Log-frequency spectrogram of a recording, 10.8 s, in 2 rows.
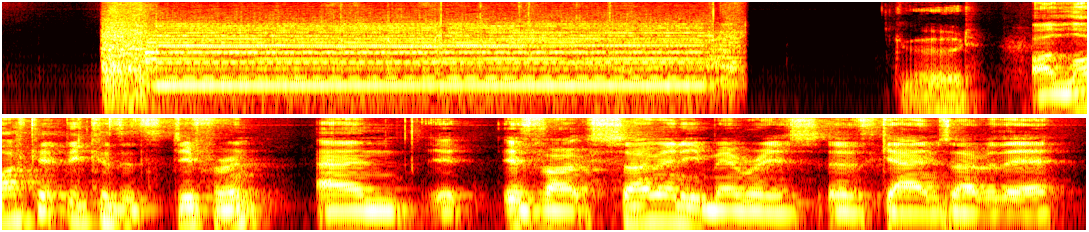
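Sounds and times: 
stadium siren blast: 0.5s - 3.8s
speech: 4.6s - 10.8s.

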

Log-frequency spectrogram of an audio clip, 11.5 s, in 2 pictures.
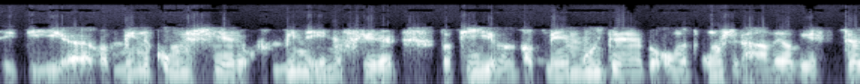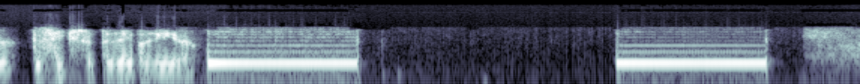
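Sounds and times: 
line noise hiss as the call connects: 0.0s - 7.1s, 8.2s - 9.8s, 11.0s - 11.4s
speech: 0.3s - 7.5s
telephone ringback tone: 7.1s - 8.1s, 9.8s - 10.9s.

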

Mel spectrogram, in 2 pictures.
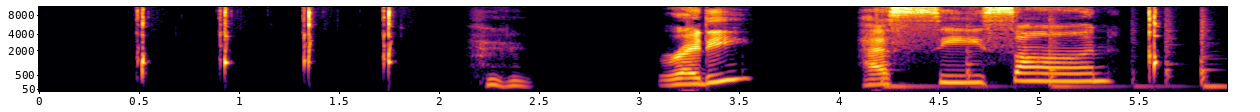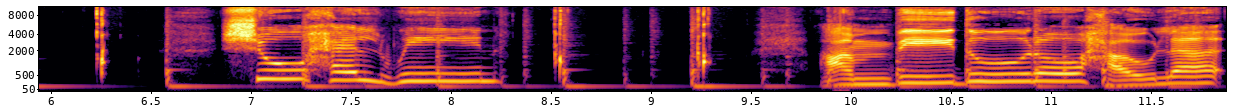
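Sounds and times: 
speech: 2.2s - 5.6s, 6.9s - 8.4s, 9.9s - 11.8s
sharp mouth clicks: 5.5s - 6.4s, 8.5s - 9.4s.

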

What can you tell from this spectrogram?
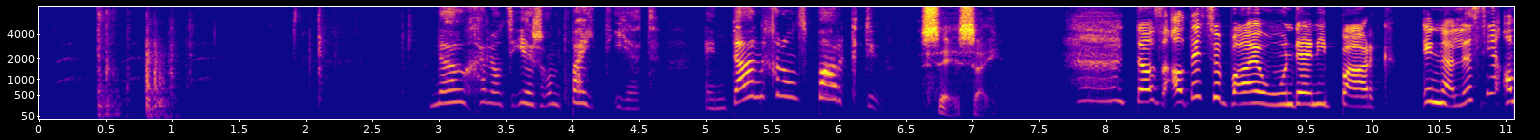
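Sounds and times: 
kitchen door closing: 0.4s - 1.4s
speech: 2.9s - 11.0s.

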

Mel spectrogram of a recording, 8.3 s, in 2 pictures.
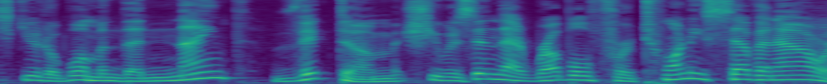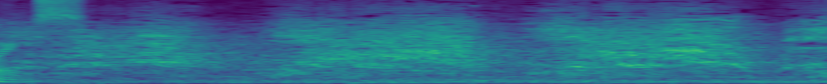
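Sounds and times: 
speech: 0.0s - 4.8s
crowd cheering on firefighters: 4.1s - 8.2s.

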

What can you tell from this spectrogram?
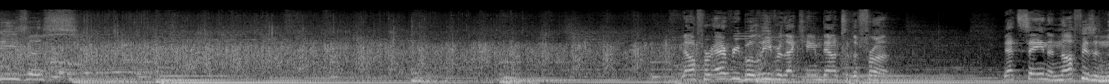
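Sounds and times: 
audience applauding: 0.0s - 8.2s
low keyboard chords: 0.0s - 11.0s
speech: 0.3s - 1.1s, 6.8s - 9.1s, 10.0s - 11.0s.

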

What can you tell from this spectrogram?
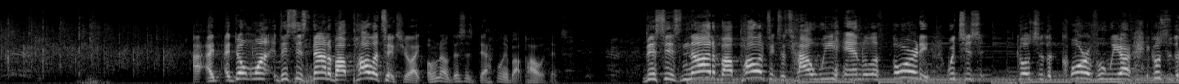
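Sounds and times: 
audience applause: 0.0s - 2.6s
crowd cheering: 0.0s - 2.7s
speech: 1.9s - 5.8s, 6.4s - 11.7s.

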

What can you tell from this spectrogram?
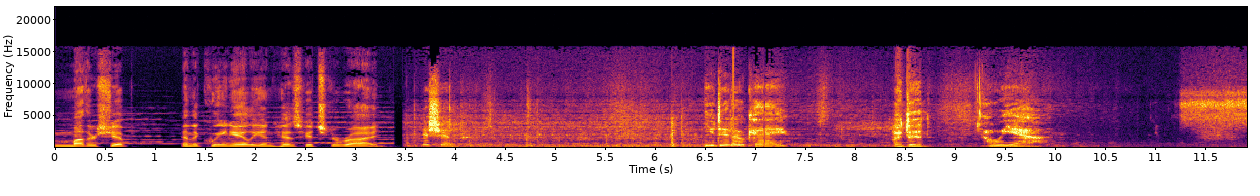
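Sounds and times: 
speech: 0.0s - 4.3s, 6.5s - 7.4s, 8.4s - 10.0s
acid hissing: 3.8s - 11.9s.

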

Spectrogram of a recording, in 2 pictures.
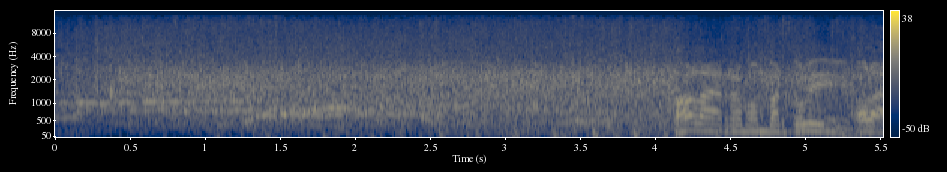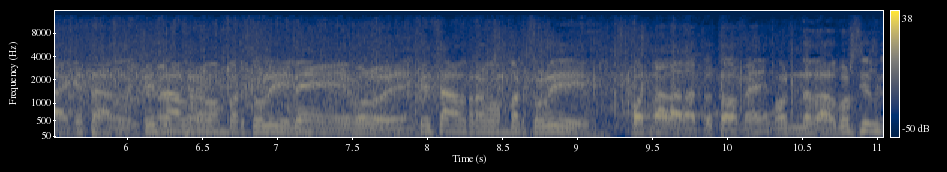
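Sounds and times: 
audience applause: 0.0s - 11.0s
speech: 4.2s - 11.0s.

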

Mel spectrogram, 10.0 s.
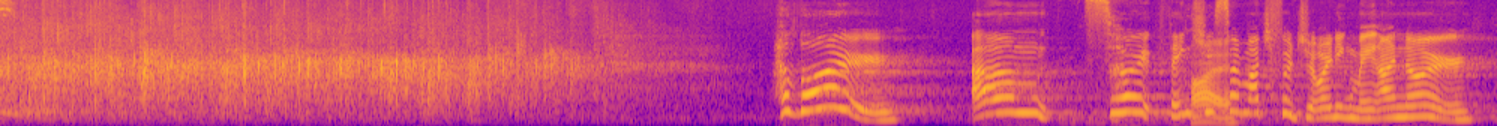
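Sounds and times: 
audience applause: 0.0s - 4.4s
speech: 5.2s - 9.9s.

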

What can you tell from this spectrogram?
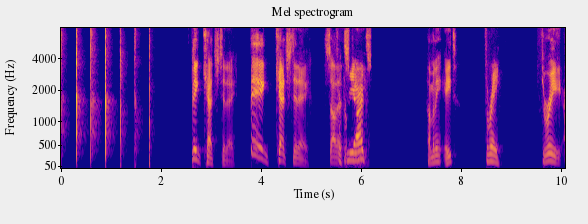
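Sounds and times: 
studio audience hand claps: 0.0s - 2.0s
speech: 2.6s - 6.3s, 7.3s - 8.9s, 9.6s - 10.0s.

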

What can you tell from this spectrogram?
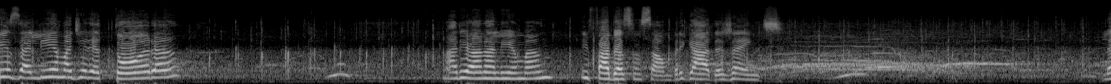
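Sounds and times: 
speech: 0.2s - 1.9s, 4.4s - 8.6s
audience applause: 1.4s - 11.1s.

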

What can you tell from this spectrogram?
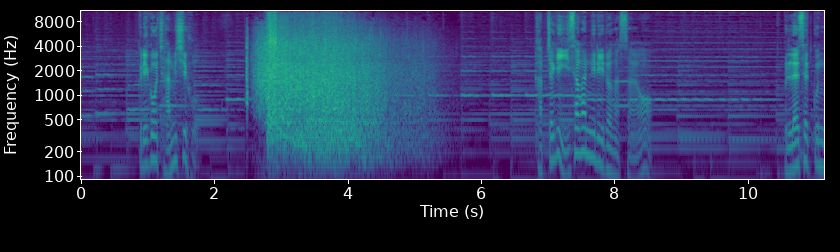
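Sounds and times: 
speech: 0.9s - 1.9s, 6.9s - 8.7s, 10.6s - 11.1s
loud thunder in a storm: 2.5s - 5.6s.

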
